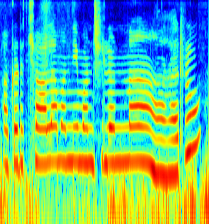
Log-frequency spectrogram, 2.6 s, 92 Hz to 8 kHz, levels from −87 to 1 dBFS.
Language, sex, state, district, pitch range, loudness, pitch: Telugu, female, Andhra Pradesh, Annamaya, 305-320 Hz, -14 LUFS, 315 Hz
